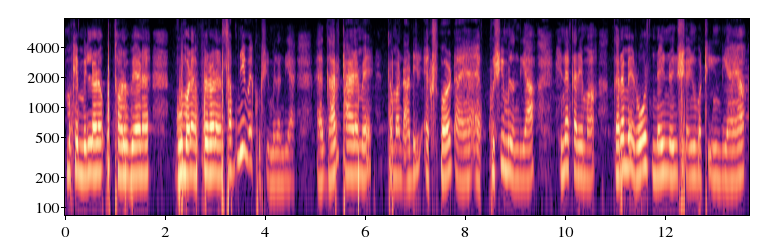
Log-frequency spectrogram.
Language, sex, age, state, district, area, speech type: Sindhi, female, 60+, Delhi, South Delhi, rural, spontaneous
